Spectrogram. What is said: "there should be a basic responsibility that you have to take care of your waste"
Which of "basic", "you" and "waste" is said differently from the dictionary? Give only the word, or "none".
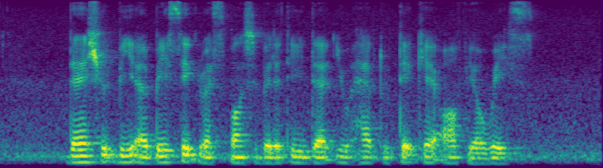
waste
